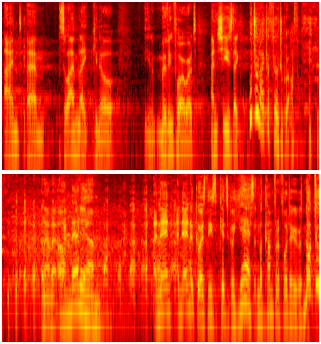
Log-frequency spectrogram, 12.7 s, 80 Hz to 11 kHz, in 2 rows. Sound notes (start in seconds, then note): 0.1 laughs; 6.0 laughter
